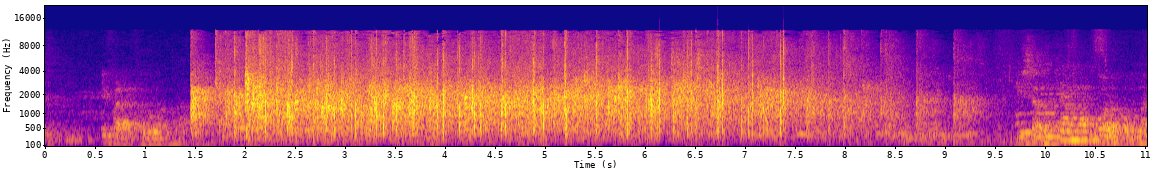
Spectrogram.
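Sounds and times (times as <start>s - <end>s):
audience applauding: 1.5s - 9.5s.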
